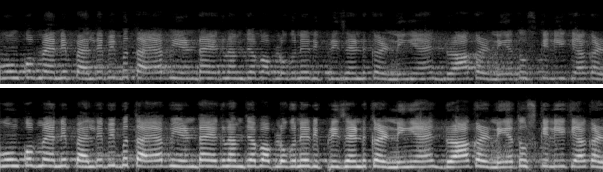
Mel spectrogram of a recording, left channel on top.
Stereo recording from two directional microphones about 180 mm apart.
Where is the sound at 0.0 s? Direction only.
30° right (ahead or behind).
